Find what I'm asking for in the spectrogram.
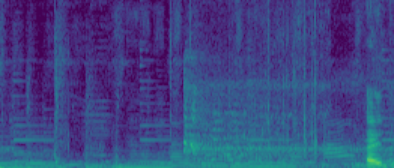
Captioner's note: turkey gobbles in distance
